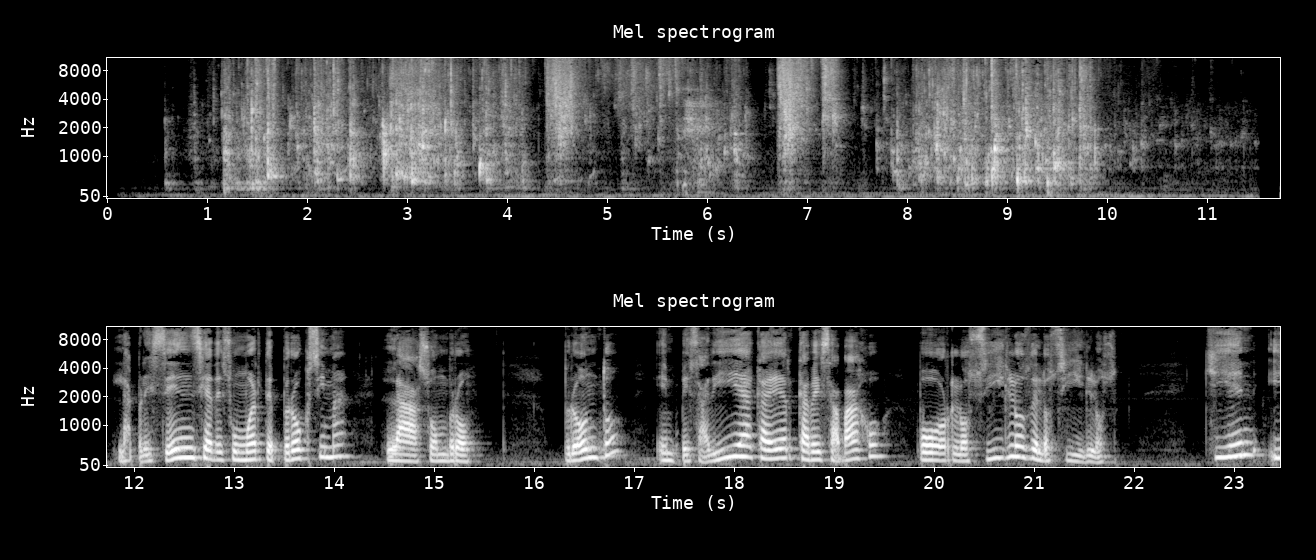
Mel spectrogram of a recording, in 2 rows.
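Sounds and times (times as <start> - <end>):
water splashing and sloshing in a filled tub: 0.4 - 11.6
speech: 11.8 - 15.5, 16.3 - 21.9, 22.7 - 23.4.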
